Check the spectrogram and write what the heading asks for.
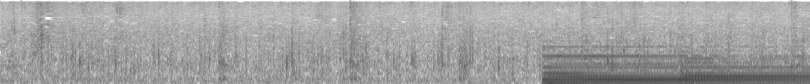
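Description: Rain pattering steadily, with small scattered crackles. About three-quarters of the way in, sustained keyboard chords of a music track come in over it.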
